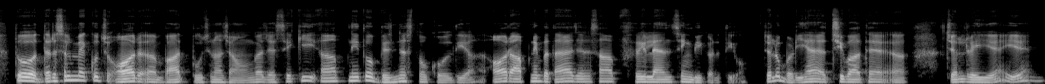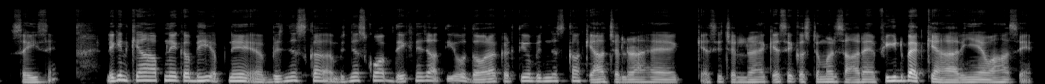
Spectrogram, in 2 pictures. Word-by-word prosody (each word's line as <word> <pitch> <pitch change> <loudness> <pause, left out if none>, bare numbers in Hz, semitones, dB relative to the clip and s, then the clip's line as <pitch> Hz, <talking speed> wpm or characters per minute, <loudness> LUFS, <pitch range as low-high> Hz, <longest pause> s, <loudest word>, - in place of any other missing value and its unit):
तो 165 -2 +8
दरअसल 155 +8 +3
मैं 190 -1 +4
कुछ 180 -2 -1
और 130 +4 +6
अ, 120 -2 +1
बात 110 +2 +1
पूछना 110 +1 -2
चाहूँगा 100 +2 -3
जैसे 110 +4 -3
कि 170 +5 -2
आपने 150 +4 +1
तो 180 +1 +3
बिज़नेस 135 +6 0
तो 115 -1 -3
खोल 100 -2 -4
दिया 100 +1 -4 0.2
और 135 +4 +4
आपने 130 +3 +3
बताया 130 +1 +2
जैसा 130 0 -1
आप 130 0 -4
फ्रीलानसिंग 115 0 +2
भी 100 - -1
करती - - -10
हो। - - -15 0.2
चलो - - +2
बढ़िया 100 +5 +1
है, 130 - +3
अच्छी 115 +3 +1
बात 115 -1 +1
है 115 -1 +1 0.2
अ, - - -9 0.4
चल 115 +2 +2
रही 105 -3 +2
है 110 +9 -1
ये 150 +8 +1 0.4
सही 105 -1 0
से, 110 - -10 0.5
लेकिन 210 - +3
क्या 185 0 +2
आपने 185 0 +1
कभी 170 0 +1
अपने 165 -1 +1
अ, - - -2
बिज़नेस 135 +11 -3
का 170 - +2
बिज़नेस 170 +9 -4
को 185 - -2
आप 175 -3 -3
देखने 140 +7 -3
जाती 180 - -3
हो, 90 -1 -1
दौरा 115 +3 0
करती 150 +4 -3
हो 165 - +1
बिज़नेस 155 +1 -3
का, 165 -2 -1
क्या 120 -7 -1
चल 115 -2 -4
रहा 110 0 0
है, 110 -1 -2 0.2
कैसे 125 - -7
चल 110 -3 -5
रहा 110 0 0
है, 115 - -3
कैसे 115 +3 -2
कस्टमर्स 120 +1 -3
आ 105 -1 -1
रहे 115 +1 0
हैं, 115 - -3
फ़ीडबैक 170 0 +5
क्या 125 -5 +2
आ - - +2
रही 105 +2 -2
है 110 - +1
वहाँ 110 +1 -1
से? 110 - -7
120 Hz, 225 wpm, -22 LUFS, 110-155 Hz, 0.5 s, तो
